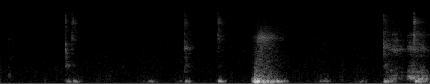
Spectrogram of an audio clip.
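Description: Near silence with a few faint, scattered clicks and knocks, the loudest about three and a half seconds in.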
